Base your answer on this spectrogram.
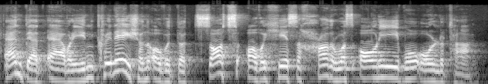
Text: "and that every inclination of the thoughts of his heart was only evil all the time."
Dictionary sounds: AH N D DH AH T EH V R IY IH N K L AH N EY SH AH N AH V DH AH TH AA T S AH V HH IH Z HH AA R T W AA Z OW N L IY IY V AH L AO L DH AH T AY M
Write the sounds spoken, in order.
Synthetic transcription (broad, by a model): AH N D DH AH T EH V R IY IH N K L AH N EY SH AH N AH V DH AH S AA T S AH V HH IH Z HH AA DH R W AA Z OW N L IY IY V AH AO L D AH T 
